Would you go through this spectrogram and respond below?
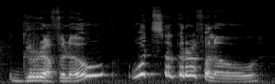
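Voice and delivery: loud owl voice; baffled owl. Acted. Owl asks mouse about the Gruffalo, loud and baffled. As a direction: boom the question as the owl.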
